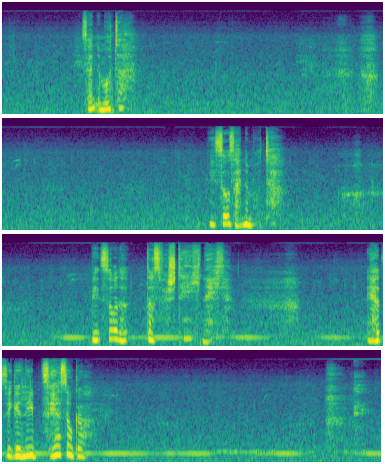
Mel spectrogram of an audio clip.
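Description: A young woman speaks quietly and tearfully, close by.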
